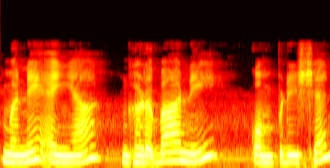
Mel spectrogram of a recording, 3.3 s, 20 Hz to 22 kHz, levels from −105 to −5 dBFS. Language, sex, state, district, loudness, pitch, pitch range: Gujarati, female, Maharashtra, Mumbai Suburban, -14 LUFS, 185 Hz, 175-215 Hz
